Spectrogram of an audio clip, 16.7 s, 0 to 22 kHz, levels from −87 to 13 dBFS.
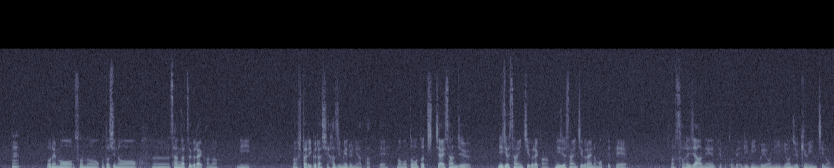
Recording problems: hiss; noticeable; throughout; 15 dB below the speech

